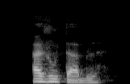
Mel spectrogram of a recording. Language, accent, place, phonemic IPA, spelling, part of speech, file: French, France, Lyon, /a.ʒu.tabl/, ajoutable, adjective, LL-Q150 (fra)-ajoutable.wav
- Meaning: 1. addable 2. countable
